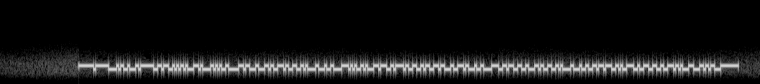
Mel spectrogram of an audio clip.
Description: RTTY (50 baud, 170 Hz shift), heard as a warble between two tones, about 800 Hz centre. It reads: PRZESTANCIE OSZUKIWAC OPINIE PUBLICZNA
